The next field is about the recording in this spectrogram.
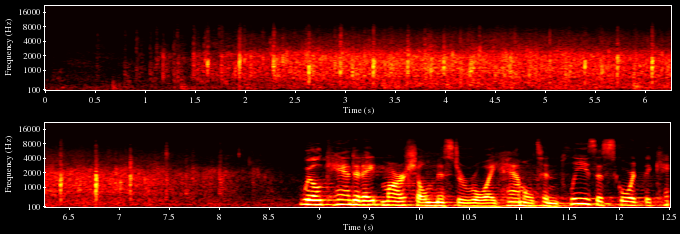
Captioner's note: applause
